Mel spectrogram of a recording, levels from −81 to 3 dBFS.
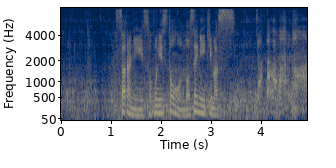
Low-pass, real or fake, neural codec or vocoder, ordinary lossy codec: none; fake; codec, 16 kHz, 4.8 kbps, FACodec; none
